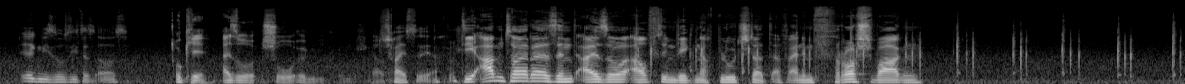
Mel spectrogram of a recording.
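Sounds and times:
speech: 0:00.2 - 0:09.3
heavy galloping hoofbeats on dirt and stones: 0:06.3 - 0:11.8.

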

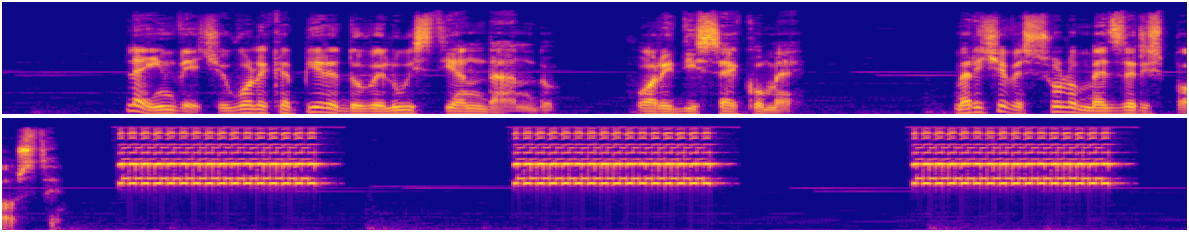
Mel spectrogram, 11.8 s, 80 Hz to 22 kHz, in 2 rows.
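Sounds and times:
speech: 0:00.6 - 0:04.1, 0:04.8 - 0:06.4
telephone ringing with warbling bursts: 0:06.5 - 0:07.6, 0:08.5 - 0:09.6, 0:10.5 - 0:11.6.

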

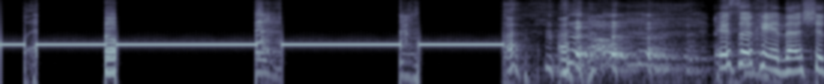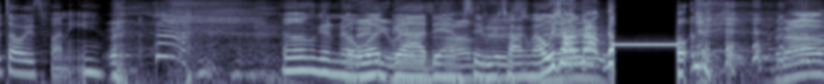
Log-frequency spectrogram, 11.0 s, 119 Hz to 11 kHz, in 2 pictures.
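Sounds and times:
censor bleep tone: 0:00.0 - 0:03.4, 0:09.6 - 0:10.1
laughter: 0:03.4 - 0:04.8, 0:08.6 - 0:10.9
speech: 0:03.6 - 0:10.9.

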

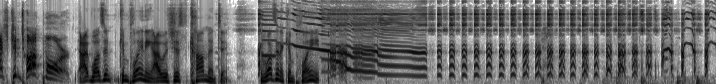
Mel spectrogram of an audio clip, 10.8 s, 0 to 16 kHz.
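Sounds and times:
speech: 0:00.0 - 0:05.2
rubber chicken dog toy squeaking: 0:03.9 - 0:10.7.

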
